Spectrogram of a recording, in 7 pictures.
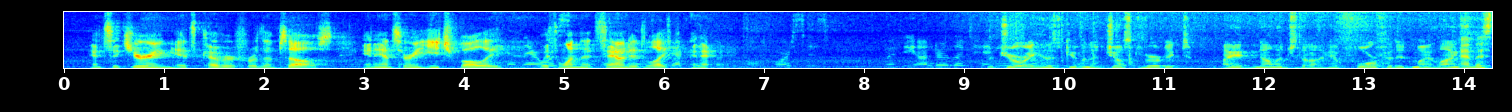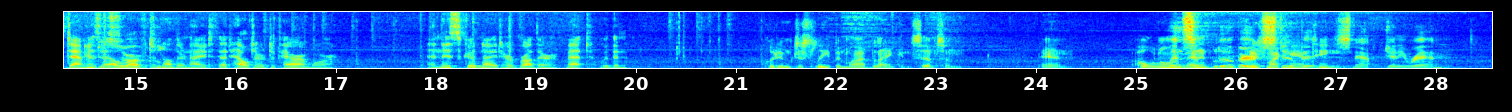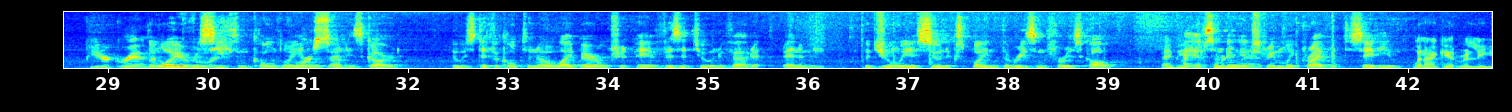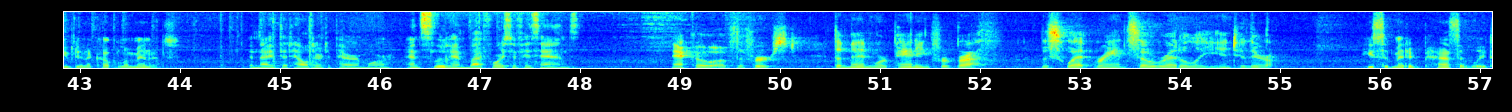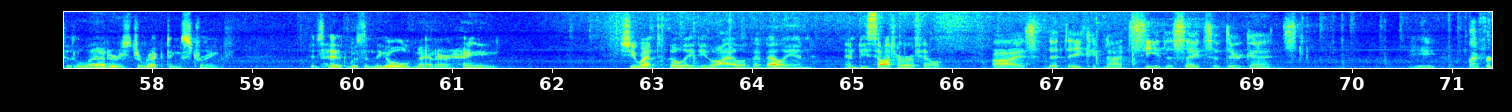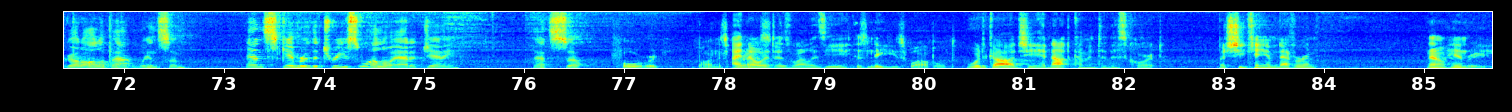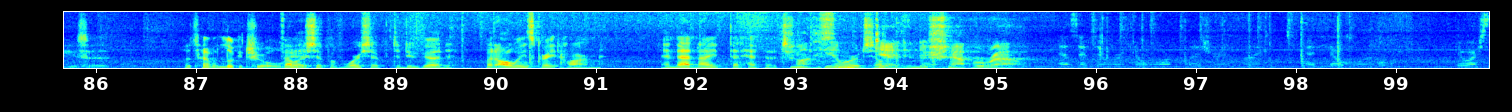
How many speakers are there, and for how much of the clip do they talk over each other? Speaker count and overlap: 7, about 17%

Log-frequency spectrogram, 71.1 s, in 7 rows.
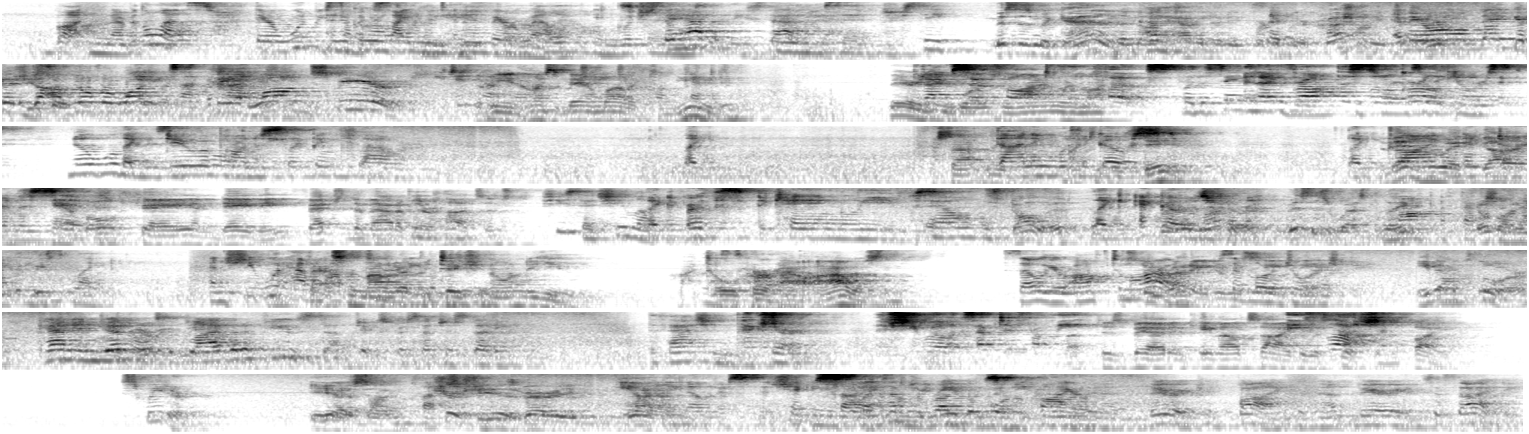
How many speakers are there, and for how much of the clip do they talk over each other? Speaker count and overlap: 10, about 57%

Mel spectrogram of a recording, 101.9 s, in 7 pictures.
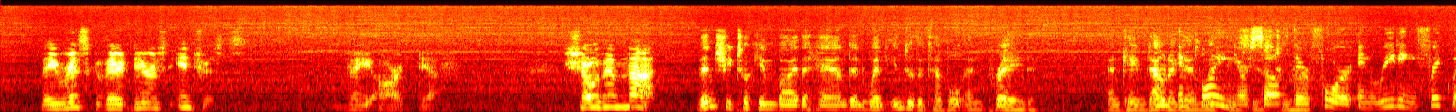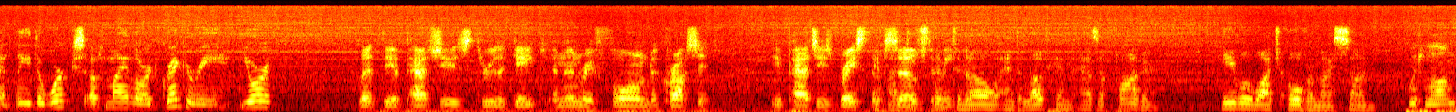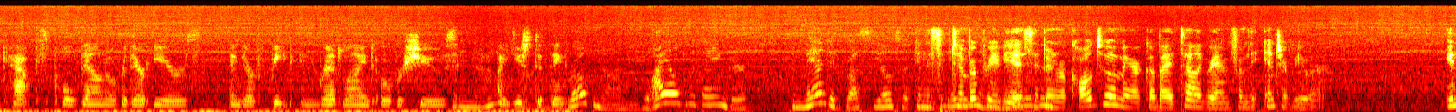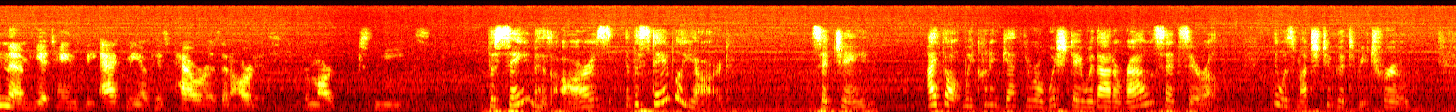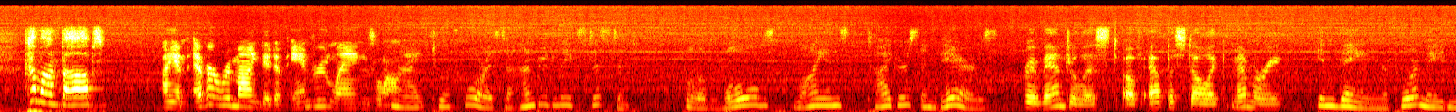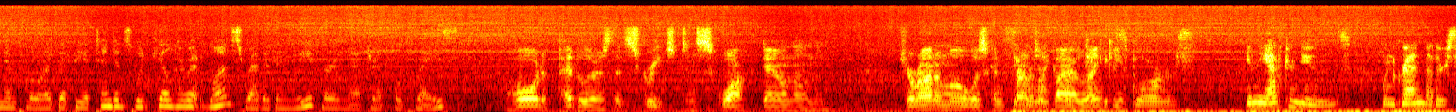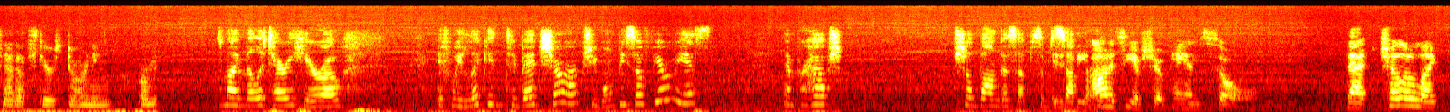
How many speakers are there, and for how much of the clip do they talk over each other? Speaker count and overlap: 10, about 8%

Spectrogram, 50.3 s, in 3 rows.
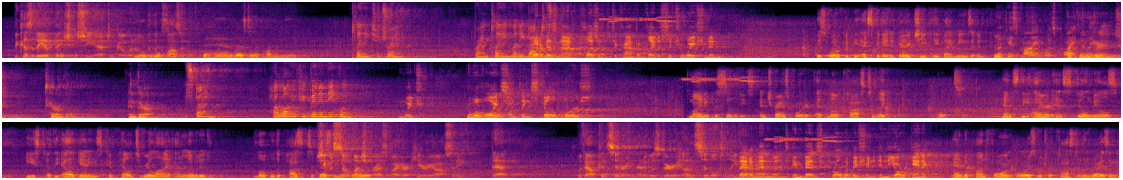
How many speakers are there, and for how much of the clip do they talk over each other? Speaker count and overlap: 7, about 7%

